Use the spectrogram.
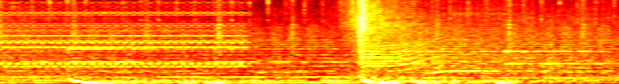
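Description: Telephone ringing for a call between Henry Kissinger and Alexander Haig, a soft electronic ring tone repeating in short bursts over a low hum, with a louder sweep midway.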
